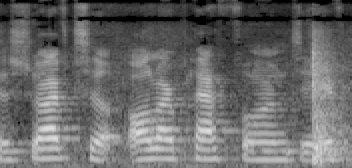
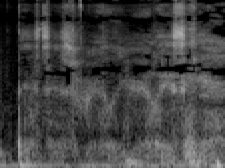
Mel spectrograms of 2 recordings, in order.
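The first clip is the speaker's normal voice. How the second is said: whispering while hiding; 13 dB quieter than usual. Real, not acted. Hiding in closet during hide and seek.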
